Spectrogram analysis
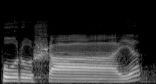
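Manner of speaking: slow, drawn-out Sanskrit recitation; word-by-word mantra teaching. Shown as a demonstration. Teacher giving mantra words for students to repeat, slow recitation. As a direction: intone each word slowly, holding the long vowels. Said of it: "one word at a time".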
